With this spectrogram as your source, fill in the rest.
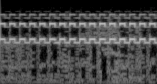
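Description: Cellphone ringtone ringing, a loud, close electronic trill pulsing in rapid even beats, about eight per second, with nothing else audible.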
